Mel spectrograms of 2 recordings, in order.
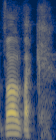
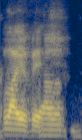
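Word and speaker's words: Vlahović: Dusan Volvic. Pronouncing his name wrong, I'm sure. Vlahovic. That's it.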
